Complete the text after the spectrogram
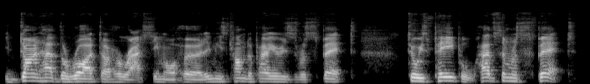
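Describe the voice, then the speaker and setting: A man's voice: mid-range voice, normal speed, sharp tone. Blunt Australian man ranting. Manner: blunt, confrontational; preachy religious sign-off. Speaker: live streamer. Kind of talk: ranting monologue to chat.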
